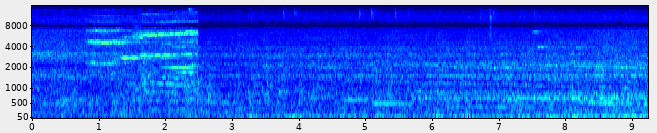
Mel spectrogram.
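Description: A 15-car JR East E217 series electric train pulling into the platform, its rumble growing louder as it nears. A brief run of high stepped tones comes about a second in.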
